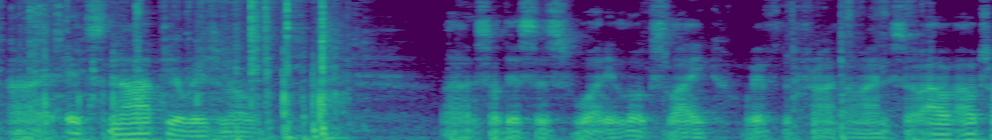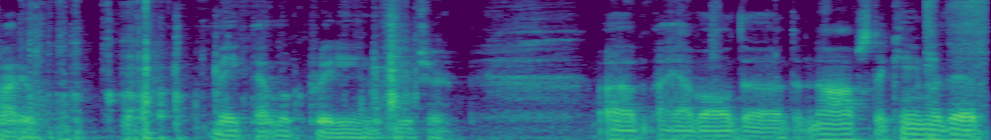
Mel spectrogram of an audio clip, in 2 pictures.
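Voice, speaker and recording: A man giving a casual, unscripted show-and-tell as a hobbyist, hesitant and halting as he thinks aloud. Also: a bass voice, creaky, noisy background. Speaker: radio hobbyist presenting a project.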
